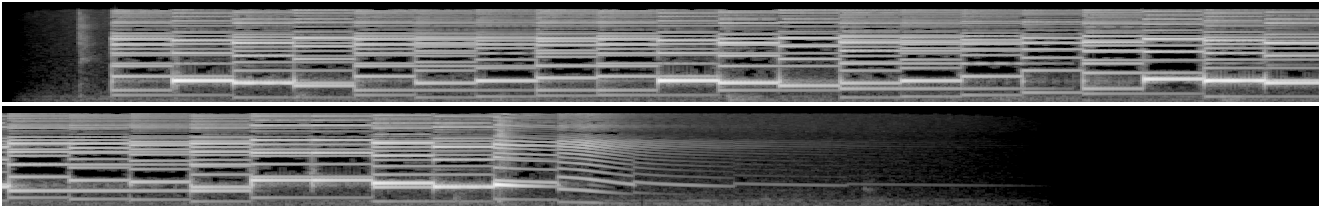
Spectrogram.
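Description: Intro jingle: a quick melody of bright, bell-like notes, each ringing and fading, ending about nine seconds in with a falling shimmer that dies away.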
